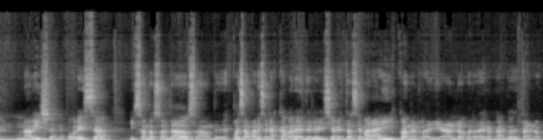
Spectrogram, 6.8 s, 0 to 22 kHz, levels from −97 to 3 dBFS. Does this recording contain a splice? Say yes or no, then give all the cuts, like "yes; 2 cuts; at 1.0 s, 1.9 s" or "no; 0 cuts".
no; 0 cuts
